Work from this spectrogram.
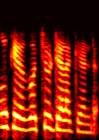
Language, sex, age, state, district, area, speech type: Malayalam, female, 18-30, Kerala, Thiruvananthapuram, rural, conversation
